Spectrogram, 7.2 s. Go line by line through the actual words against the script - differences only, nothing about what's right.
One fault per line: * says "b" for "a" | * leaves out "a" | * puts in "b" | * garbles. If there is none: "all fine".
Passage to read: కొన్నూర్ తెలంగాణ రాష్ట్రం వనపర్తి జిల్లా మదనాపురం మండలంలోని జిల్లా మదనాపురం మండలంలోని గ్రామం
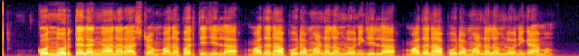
all fine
